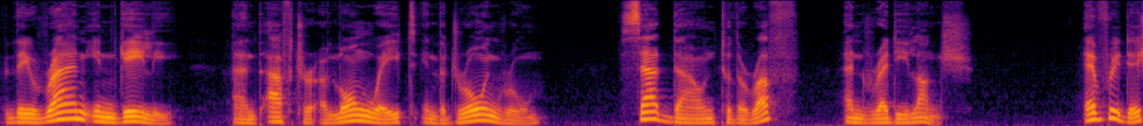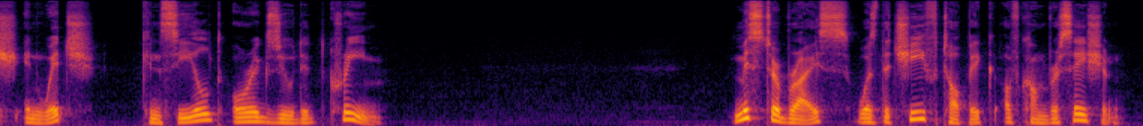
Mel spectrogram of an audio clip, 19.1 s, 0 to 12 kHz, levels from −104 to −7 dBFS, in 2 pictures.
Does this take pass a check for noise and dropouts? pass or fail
pass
